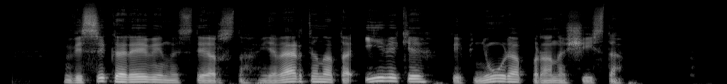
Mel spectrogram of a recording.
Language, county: Lithuanian, Vilnius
